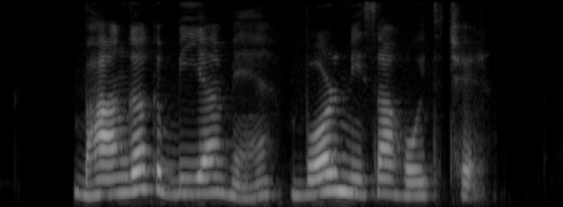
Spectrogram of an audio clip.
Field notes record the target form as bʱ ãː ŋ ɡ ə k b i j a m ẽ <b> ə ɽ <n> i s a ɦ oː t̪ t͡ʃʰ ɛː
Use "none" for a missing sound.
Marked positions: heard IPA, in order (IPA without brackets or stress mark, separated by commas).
b, n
